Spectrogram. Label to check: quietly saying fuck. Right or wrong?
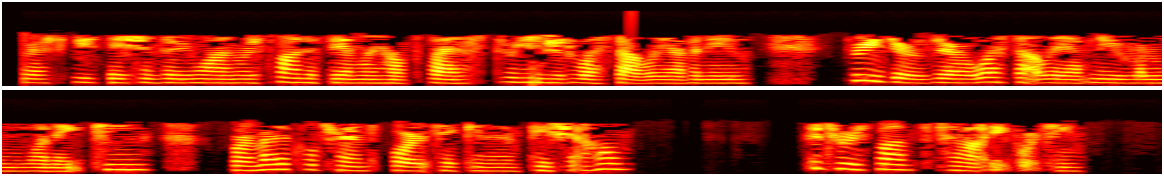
Wrong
